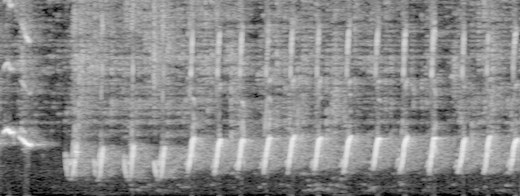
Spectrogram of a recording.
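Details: Greater green leafbird, a harsh-voiced training recording meant for cage birds: after a brief high whistle, a rapid series of loud, short rising notes repeated about three per second, steady and insistent.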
